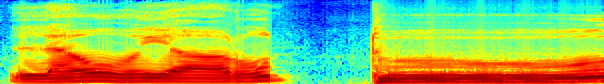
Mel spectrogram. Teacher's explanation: wau mati ini didahului huruf yang berharakat dummah ini dibaca panjang yaitu satu alif atau dua harakat atau dua ketukan.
